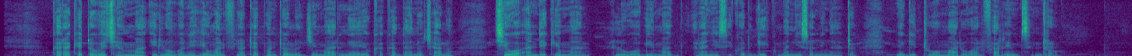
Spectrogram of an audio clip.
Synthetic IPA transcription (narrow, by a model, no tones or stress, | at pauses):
kaɾakɛtowet͡ʃemaʔɪlwoŋɡɔnɪɦeumanfinɔtɛpɔntɔlɔd͡ʒimarŋejɔkʰakad̪anɔt͡ʃalɔ | t͡ʃiwoʔandɪkema | lʊwoɡɪmaɡraɲisikʰɔdɡɪkmaɲɪsɔ̰nɪŋatɔnɛɡitwomarwa̰rfaɾinsindɾo̰m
